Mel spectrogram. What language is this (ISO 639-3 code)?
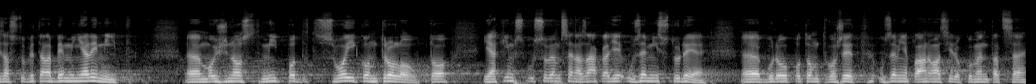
ces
